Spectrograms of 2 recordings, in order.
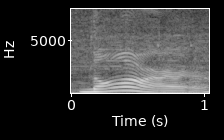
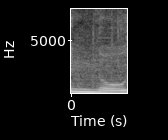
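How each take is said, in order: First: It is said with an Australian 'nar' vowel. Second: It is said with a plain, non-Australian vowel. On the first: "A nar is actually an accent from Australia" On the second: "when you say no"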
